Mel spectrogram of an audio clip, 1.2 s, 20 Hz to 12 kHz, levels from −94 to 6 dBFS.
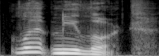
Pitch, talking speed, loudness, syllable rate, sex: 210 Hz, 150 wpm, -14 LUFS, 4.0 syllables/s, female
